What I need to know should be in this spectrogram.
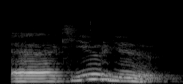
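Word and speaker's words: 丘陵: بالنسبة للنطق كيو، كيوريو اللي هي زي كلمة راتب، نفس النطق، كيوريو، كيوريو. كيوريو، كيوريو تتنطق راتب، وهنا بالكانجي ده تتنطق هضبة. كيوريو تشيكتاي، تشيتاي نفس المعنى، هضبة أو منطقة.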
